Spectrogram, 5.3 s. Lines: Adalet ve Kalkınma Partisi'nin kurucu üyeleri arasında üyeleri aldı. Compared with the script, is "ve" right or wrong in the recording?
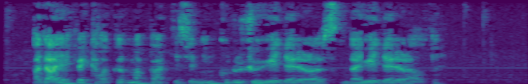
right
